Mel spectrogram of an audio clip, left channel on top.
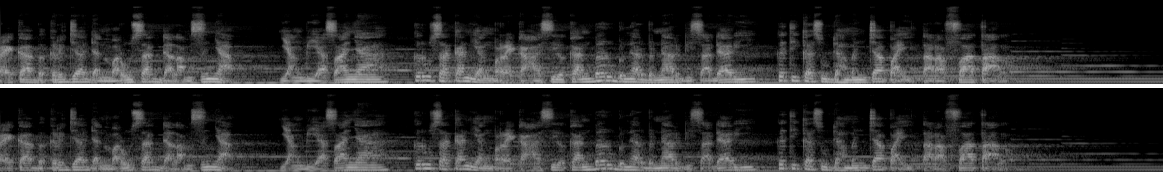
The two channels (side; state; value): right; quieter; 4.4 dB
